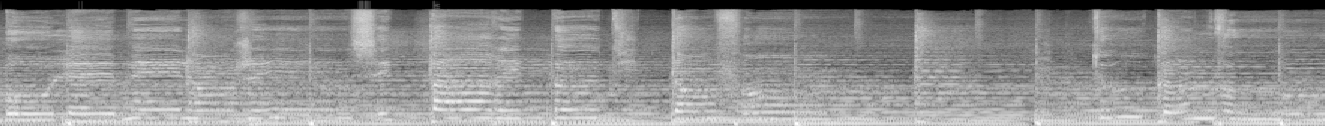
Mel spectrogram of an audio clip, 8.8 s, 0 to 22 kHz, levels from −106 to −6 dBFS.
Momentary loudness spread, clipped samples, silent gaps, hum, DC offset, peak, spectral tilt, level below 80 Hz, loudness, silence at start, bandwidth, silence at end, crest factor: 7 LU; under 0.1%; none; none; 0.9%; 0 dBFS; -4 dB/octave; -28 dBFS; -16 LUFS; 0 s; 16.5 kHz; 0 s; 16 dB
